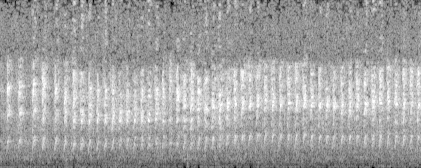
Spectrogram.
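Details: Golden grasshopper in a long 'nembak' (shooting) call, recorded as training material for songbirds: a rapid, steady, buzzy rattle of about ten pulses a second, unbroken throughout, with no other clear sounds.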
